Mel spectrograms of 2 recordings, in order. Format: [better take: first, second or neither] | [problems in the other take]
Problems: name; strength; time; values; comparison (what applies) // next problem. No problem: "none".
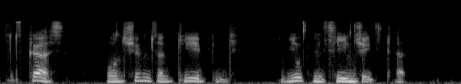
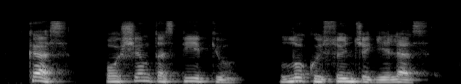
second | noise reduction (neural diffusion model UNIVERSE++)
